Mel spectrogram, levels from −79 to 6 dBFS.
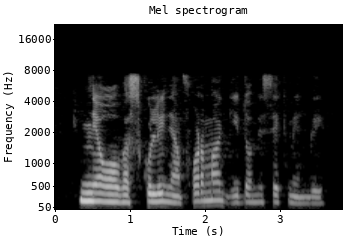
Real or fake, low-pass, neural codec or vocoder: real; 7.2 kHz; none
